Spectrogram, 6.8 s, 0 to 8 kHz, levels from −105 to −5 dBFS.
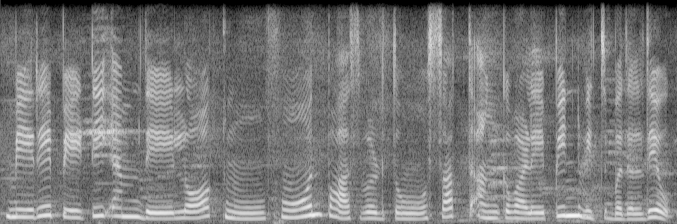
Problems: background sounds at intervals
